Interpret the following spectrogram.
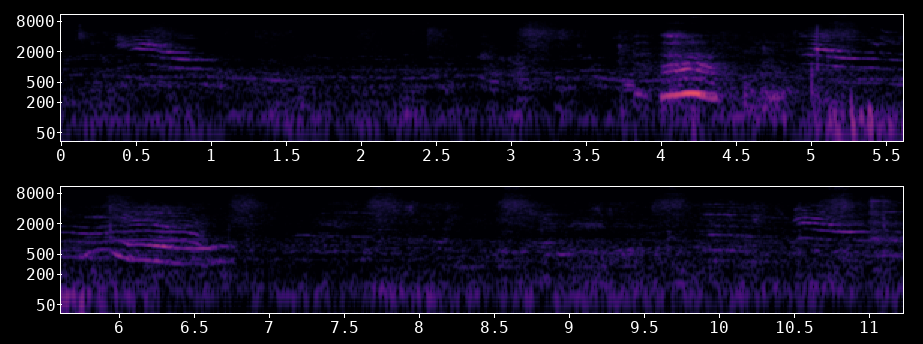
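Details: Cats and kittens meowing: several thin, wavering meows, some rising and falling in quick curls around five to seven seconds, over a steady background hiss with a brief louder thump near four seconds.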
